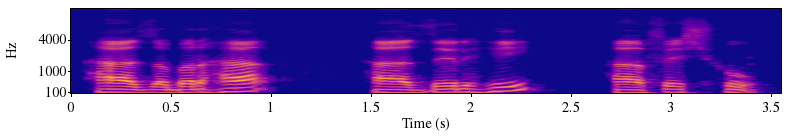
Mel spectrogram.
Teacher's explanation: গোলহা কণ্ঠনালীর শুরু থেকে গোলহাকে স্বাভাবিকভাবে পড়তে হয়।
